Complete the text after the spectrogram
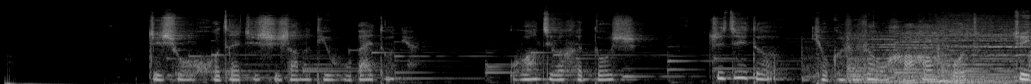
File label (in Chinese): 童话古风 哭腔; 我见不得你先走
